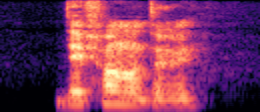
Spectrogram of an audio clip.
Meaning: first-person singular future of défendre
- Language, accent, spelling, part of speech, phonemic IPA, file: French, Canada, défendrai, verb, /de.fɑ̃.dʁe/, LL-Q150 (fra)-défendrai.wav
